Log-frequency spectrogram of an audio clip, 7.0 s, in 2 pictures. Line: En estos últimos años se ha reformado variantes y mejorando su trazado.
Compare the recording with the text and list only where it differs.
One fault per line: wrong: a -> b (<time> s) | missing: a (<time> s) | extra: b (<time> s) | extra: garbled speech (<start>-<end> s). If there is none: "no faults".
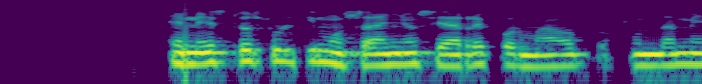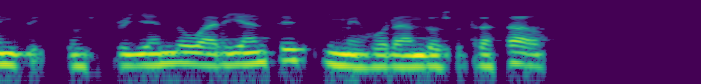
extra: profundamente construyendo (3.0 s)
